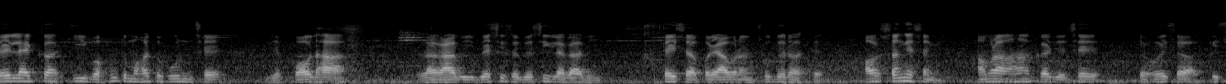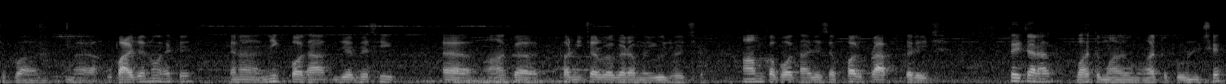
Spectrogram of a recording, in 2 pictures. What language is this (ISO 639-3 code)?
mai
